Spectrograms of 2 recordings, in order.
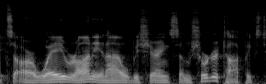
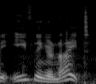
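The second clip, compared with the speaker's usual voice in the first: usual speaking voice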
